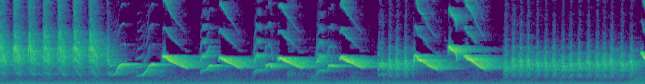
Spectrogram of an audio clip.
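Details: Mini wambi bird, described as extremely noisy and provoking other birds: a buzzy trill followed by repeated loud rising-then-falling whistled chirps in quick bursts.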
